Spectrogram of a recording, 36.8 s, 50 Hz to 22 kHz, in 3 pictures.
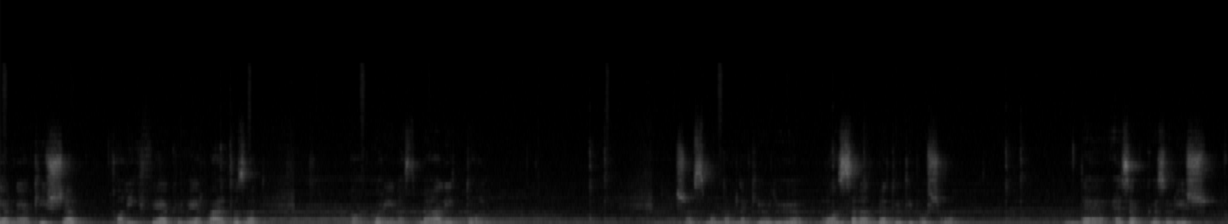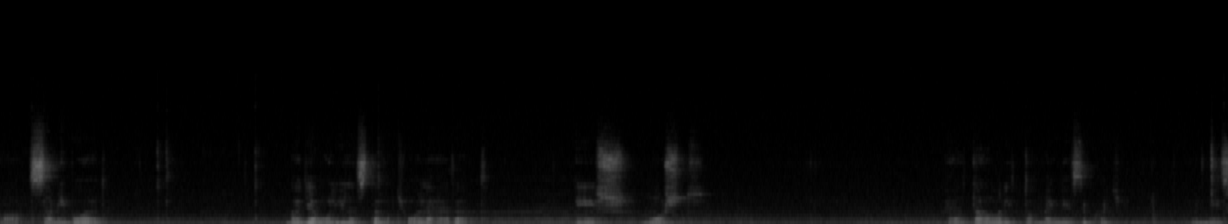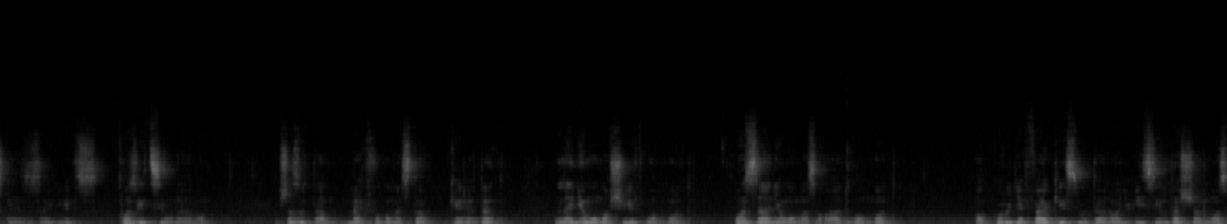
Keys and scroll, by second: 25.9 space.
